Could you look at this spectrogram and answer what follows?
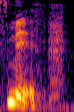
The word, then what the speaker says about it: Psmith: Actually, it's Smith. P-S-M-I-T-H. The P is silent, as in bath.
